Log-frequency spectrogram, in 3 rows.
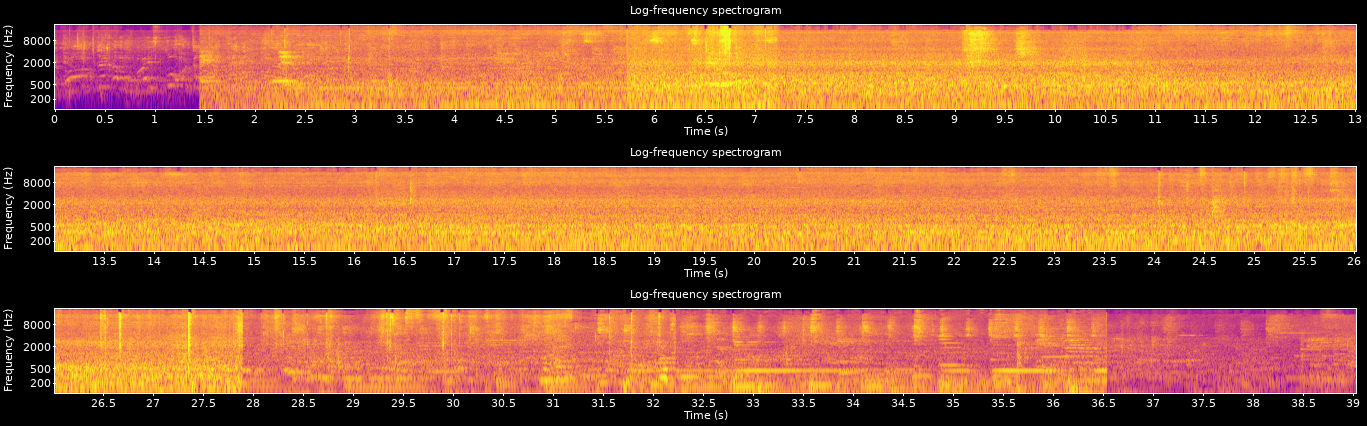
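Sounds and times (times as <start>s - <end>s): vehicle rumble: 1.5s - 32.3s.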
